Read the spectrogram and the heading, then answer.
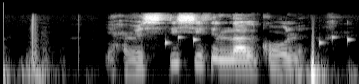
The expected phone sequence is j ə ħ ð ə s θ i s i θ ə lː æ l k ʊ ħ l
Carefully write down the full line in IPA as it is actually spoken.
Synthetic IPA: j ə ħ v ə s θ i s i θ ə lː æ l k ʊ l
